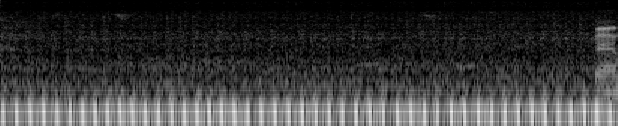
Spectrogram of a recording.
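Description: A Honda Tiger Revo motorcycle idles up close, its single engine thumping in a steady, rapid rhythm with a light mechanical clatter, loud and even, with a voice starting just at the very end.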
